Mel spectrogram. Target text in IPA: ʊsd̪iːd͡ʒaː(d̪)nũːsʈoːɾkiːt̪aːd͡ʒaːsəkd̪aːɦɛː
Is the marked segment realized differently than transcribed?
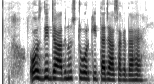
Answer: no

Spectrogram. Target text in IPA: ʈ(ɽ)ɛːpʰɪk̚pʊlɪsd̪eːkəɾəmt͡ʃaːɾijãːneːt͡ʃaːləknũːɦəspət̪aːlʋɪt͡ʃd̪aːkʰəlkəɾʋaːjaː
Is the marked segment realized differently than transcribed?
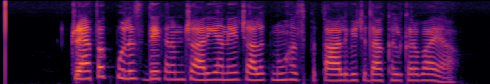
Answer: yes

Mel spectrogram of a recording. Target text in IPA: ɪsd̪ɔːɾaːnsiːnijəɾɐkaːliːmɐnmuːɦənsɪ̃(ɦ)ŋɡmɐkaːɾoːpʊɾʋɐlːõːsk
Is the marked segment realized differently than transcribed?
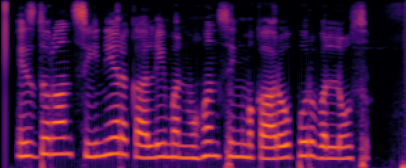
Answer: yes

